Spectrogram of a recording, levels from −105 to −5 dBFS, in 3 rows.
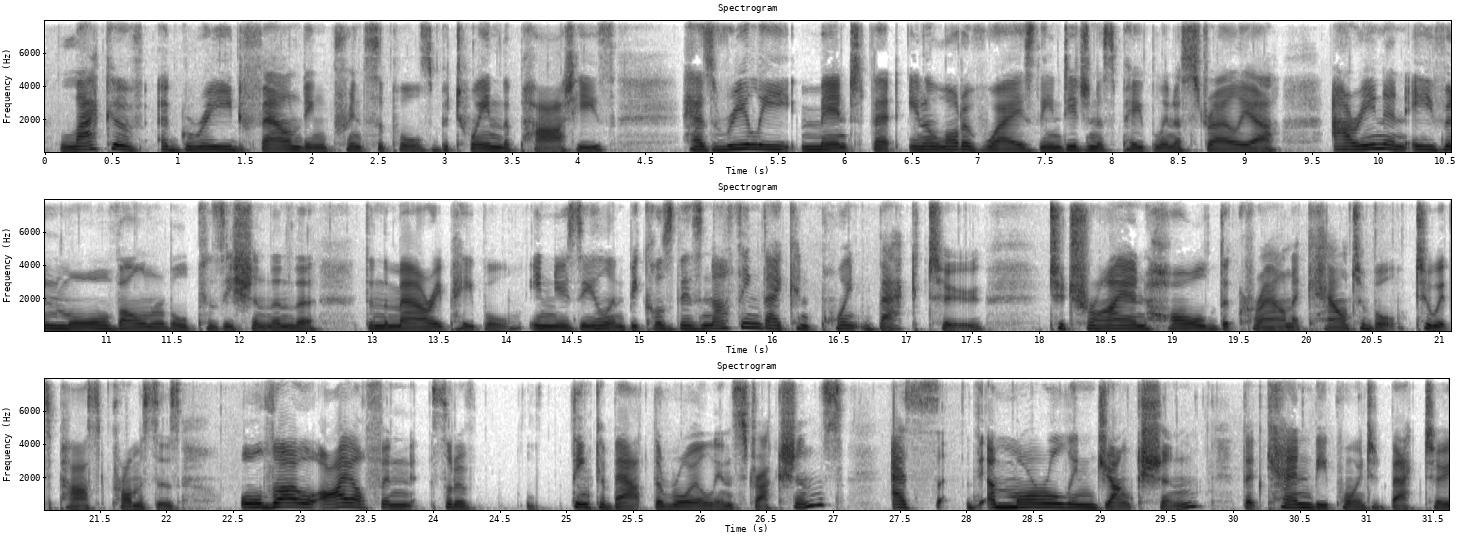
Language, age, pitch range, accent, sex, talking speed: English, 30-49, 165-190 Hz, Australian, female, 145 wpm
